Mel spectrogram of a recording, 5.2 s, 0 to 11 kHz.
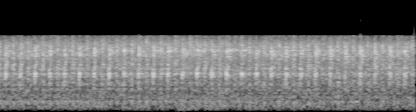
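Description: Hyundai Azera's 3.3-litre V6 running with a loud, fast, even knocking: the sound of an engine failing inside, one that went on to lock up.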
